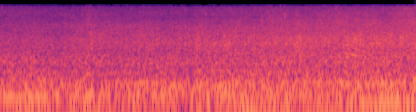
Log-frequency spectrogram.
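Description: Steady street background noise: an even hiss from road traffic with a low hum underneath.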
